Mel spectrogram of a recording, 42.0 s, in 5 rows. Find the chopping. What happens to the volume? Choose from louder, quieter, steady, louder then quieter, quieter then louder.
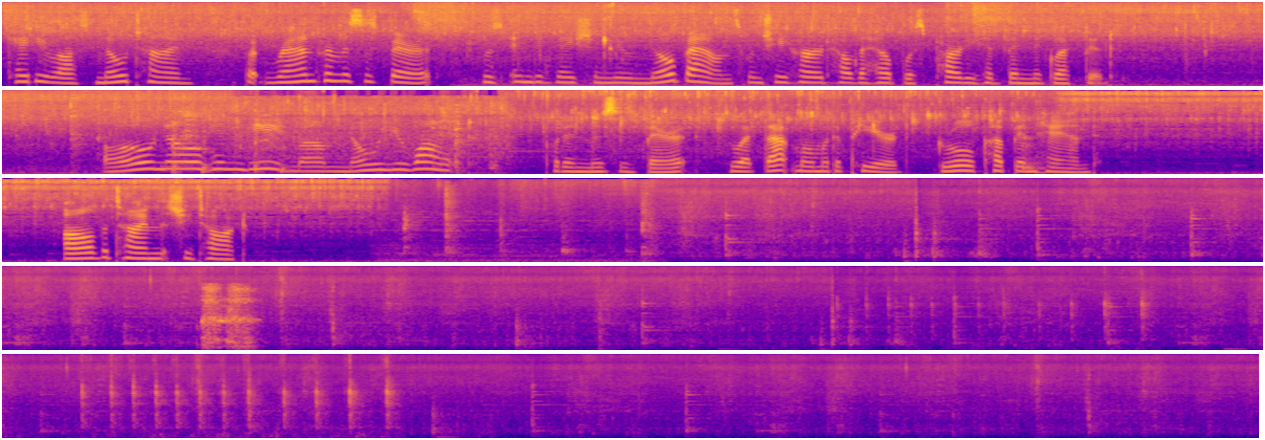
louder.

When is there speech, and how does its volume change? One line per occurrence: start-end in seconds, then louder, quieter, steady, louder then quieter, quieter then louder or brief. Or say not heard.
0.0-7.5 steady
9.1-15.8 steady
17.2-18.4 brief.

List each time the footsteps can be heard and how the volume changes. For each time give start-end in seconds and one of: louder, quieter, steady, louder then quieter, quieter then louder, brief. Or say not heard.
not heard.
